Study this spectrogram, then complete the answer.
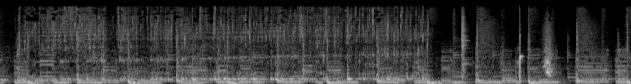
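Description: Soda pours steadily into an empty bottle with a gurgling, splashing flow that continues for several seconds, close up, with a few clinks near the end.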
